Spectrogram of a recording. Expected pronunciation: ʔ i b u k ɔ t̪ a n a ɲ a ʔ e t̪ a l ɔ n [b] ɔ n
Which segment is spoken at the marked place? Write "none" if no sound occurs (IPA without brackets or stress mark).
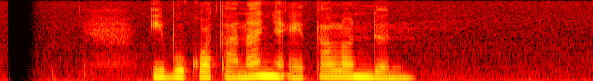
d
